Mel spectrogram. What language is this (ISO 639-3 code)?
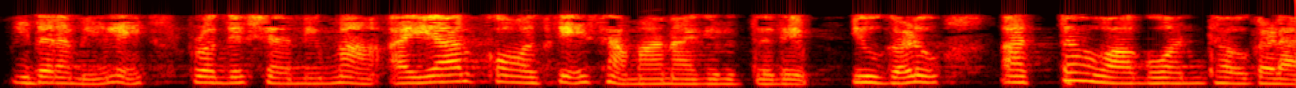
kan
